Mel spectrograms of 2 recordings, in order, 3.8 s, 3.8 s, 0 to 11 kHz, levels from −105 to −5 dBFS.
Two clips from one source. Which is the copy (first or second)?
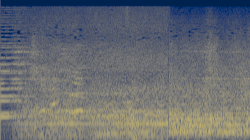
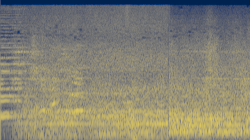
second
